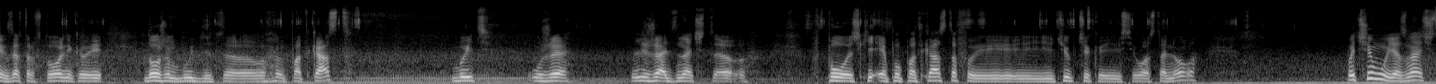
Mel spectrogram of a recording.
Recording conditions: outdoors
